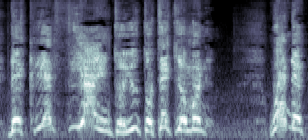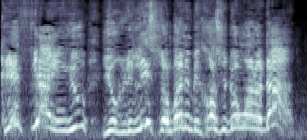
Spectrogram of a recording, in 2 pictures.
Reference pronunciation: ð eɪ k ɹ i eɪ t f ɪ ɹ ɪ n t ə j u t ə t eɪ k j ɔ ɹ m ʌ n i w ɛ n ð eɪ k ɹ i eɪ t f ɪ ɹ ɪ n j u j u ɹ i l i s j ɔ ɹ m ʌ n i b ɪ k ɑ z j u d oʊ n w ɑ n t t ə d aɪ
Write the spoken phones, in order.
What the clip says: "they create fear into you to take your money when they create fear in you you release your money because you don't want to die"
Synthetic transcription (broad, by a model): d eɪ k ɹ i eɪ t f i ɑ ɪ n t ə j u t ə t eɪ k j ɔ m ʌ n i w ɛ n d eɪ k ɹ i eɪ t f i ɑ ɪ n j u j u ɹ i l i s j ɔ m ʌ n i b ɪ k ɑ s j u d oʊ n w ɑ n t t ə d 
